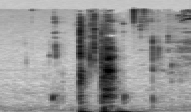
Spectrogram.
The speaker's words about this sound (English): Excuse me. Let me take a sip.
